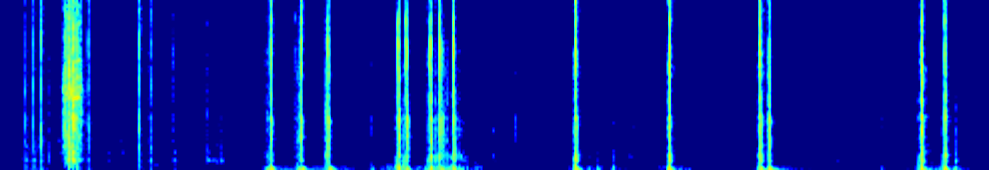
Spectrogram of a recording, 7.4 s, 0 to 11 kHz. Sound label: Camera, Pentax KS2, DSLR, electronic, mechanical, fiddle, mode dial, focus; Eiravaein Works; Vaeyan IV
